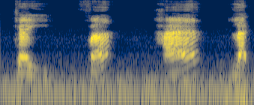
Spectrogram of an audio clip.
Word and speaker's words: kayfa halak: So kayfa, halak, four syllables. Two words, kayfa halak, kayfa halak.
